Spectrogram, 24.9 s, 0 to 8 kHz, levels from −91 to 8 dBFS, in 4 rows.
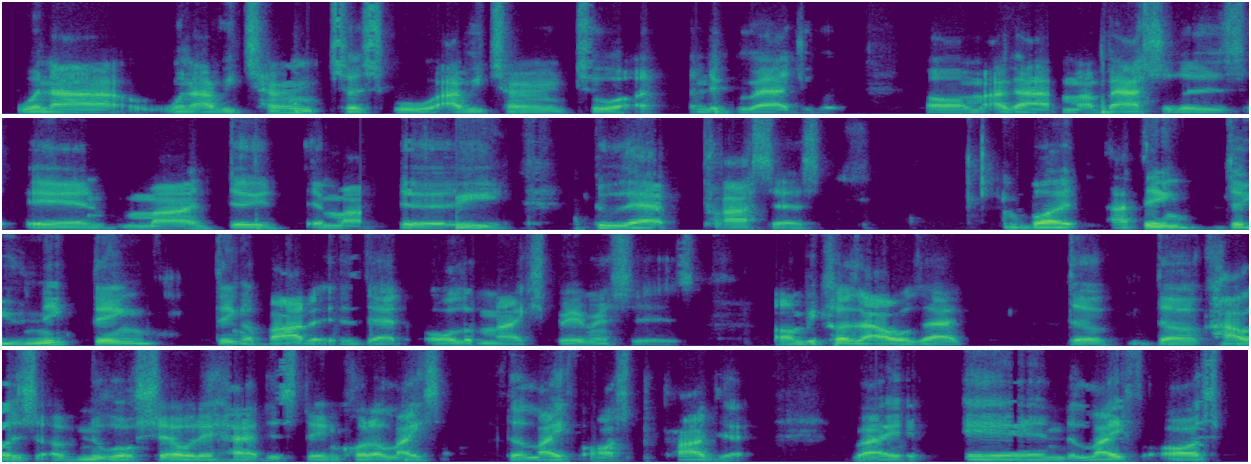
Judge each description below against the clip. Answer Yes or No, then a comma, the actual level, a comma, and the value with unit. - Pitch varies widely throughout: Yes, wide, 8.0 semitones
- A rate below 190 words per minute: Yes, average, 165 wpm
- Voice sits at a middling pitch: No, low, 100 Hz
